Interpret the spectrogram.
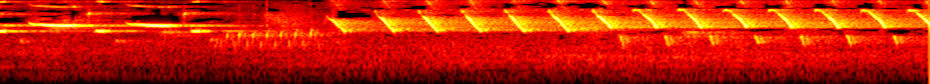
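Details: Belgian canary song: a few clear whistled notes and a soft low trill, then a fast series of sharp repeated chirps, about four per second, bright and high.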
